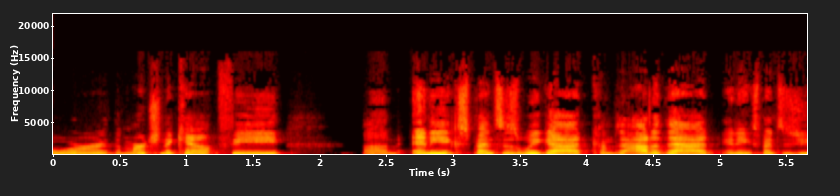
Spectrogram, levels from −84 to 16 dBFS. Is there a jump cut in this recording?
no; 0 cuts

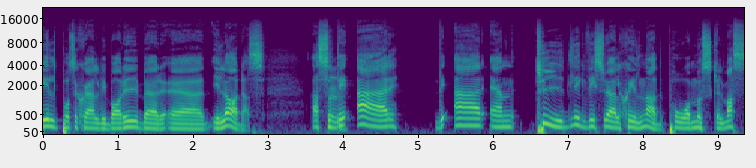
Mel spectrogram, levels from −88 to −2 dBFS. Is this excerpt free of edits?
no; 1 cut; at 2.2 s

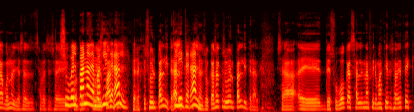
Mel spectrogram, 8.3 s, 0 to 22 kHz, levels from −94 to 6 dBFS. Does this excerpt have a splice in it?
yes; 1 cut; at 6.4 s

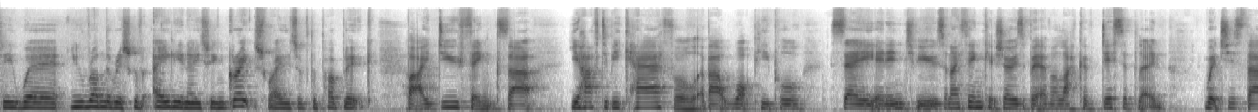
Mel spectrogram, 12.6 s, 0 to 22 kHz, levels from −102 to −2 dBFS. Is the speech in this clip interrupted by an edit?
yes; 1 cut; at 4.1 s

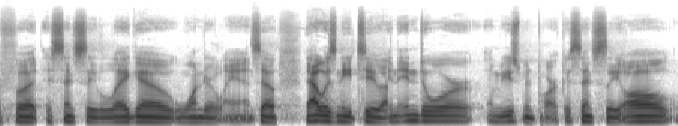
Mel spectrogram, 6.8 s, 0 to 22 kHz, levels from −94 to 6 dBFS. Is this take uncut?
no; 2 cuts; at 2.5 s, 3.8 s

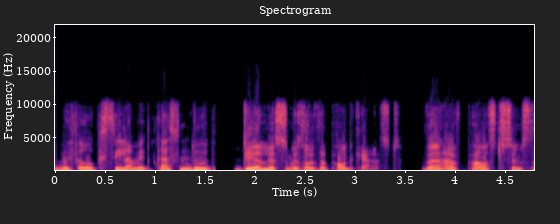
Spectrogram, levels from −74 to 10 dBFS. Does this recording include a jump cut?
yes; 1 cut; at 1.7 s

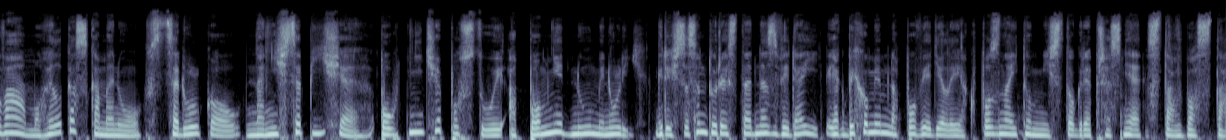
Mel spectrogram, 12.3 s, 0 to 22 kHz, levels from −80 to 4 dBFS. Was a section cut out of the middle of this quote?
yes; 1 cut; at 6.5 s

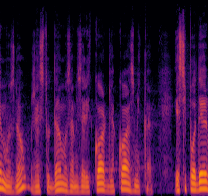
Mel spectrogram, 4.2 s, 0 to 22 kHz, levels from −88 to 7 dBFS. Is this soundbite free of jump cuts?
yes; 0 cuts

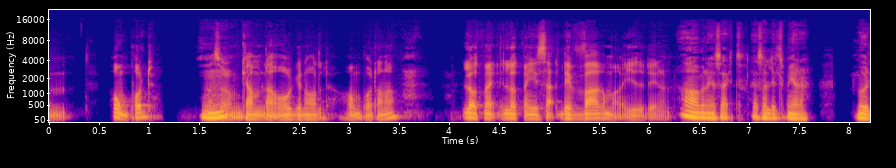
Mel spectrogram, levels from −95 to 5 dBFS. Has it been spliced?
yes; 1 cut; at 4.0 s

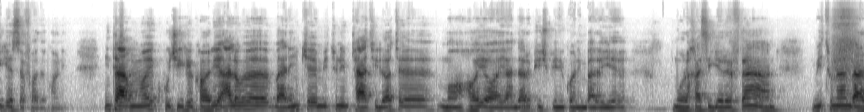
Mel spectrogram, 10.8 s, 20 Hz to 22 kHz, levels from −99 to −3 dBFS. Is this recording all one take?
yes; 0 cuts

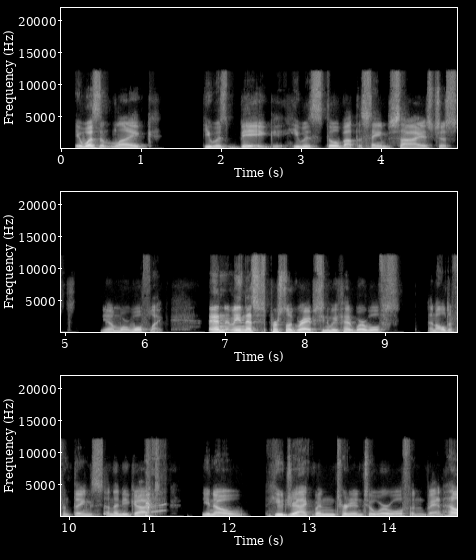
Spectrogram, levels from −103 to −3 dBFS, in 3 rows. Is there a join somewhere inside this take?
yes; 1 cut; at 10.4 s

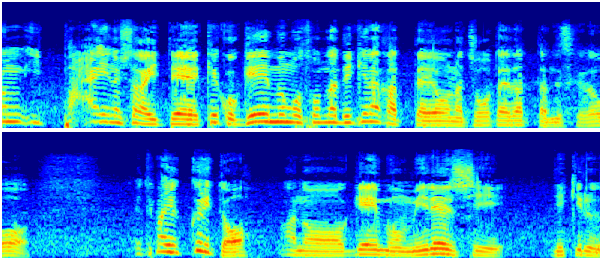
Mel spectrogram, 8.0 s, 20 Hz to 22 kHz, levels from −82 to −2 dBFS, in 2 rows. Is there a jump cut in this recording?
yes; 1 cut; at 5.0 s

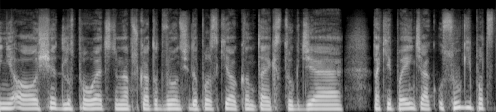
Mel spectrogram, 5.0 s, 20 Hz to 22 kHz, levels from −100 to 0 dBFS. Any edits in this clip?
no; 0 cuts

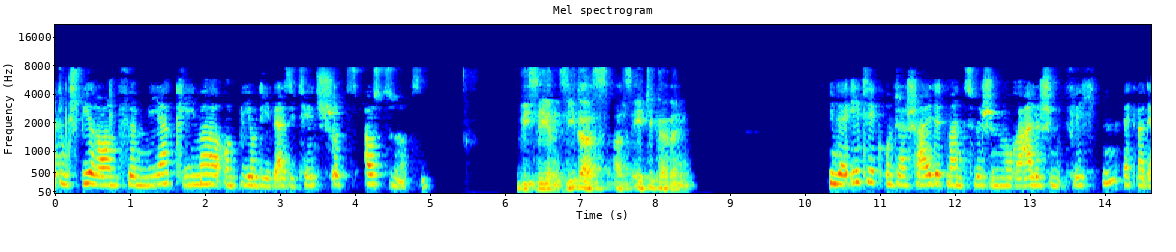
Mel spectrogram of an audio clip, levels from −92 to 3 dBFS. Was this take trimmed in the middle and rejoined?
no; 0 cuts

